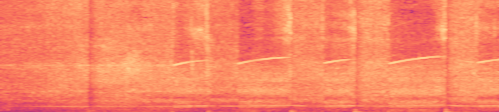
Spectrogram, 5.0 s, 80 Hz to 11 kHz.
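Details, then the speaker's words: Greenote corded AC stick vacuum (18 kPa suction, HEPA, bagless) held up: steady high whine with thin upper tone creeping upward over seconds; weird harmonics noise occurs off the floor and goes away on the floor, cause unclear. "But up in the air, it does have a weird kind of harmonics thing going on."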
